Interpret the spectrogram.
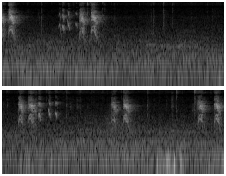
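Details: House sparrows chirping, short bright chirps in clusters of two or three, bursts near the start, around three and a half seconds, five seconds and the end, with quiet gaps between.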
